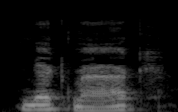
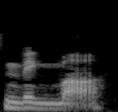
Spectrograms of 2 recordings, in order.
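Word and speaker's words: Mi'kmaq: in migma so it's mingma so it's more like a g almost mm-hmm yeah the old old school was mick mac and that's what we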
